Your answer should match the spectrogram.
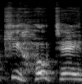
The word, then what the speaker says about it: Quixote: Don Quixote, notice how I pronounce that, Quixote, also sometimes known as the Man of La Mancha, because that's where he's from.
